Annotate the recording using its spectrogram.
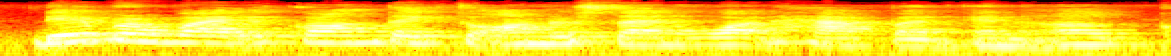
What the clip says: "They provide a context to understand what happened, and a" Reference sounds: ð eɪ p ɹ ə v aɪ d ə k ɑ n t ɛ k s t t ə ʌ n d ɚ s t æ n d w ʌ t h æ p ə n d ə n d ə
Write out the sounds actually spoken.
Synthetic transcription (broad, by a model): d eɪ p ɹ ə v aɪ d ə k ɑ n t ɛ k t t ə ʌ n d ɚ s t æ n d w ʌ t h æ p ə n d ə n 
